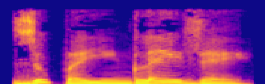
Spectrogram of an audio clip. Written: zuppa inglese

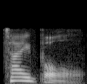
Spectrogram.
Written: typal

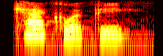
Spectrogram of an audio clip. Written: cacoepy

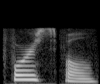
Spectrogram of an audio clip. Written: forceful

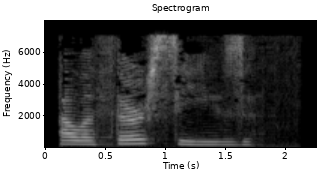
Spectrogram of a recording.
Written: Halitherses

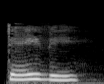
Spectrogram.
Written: davey

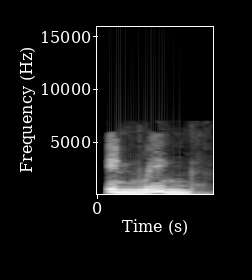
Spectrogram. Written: enring

